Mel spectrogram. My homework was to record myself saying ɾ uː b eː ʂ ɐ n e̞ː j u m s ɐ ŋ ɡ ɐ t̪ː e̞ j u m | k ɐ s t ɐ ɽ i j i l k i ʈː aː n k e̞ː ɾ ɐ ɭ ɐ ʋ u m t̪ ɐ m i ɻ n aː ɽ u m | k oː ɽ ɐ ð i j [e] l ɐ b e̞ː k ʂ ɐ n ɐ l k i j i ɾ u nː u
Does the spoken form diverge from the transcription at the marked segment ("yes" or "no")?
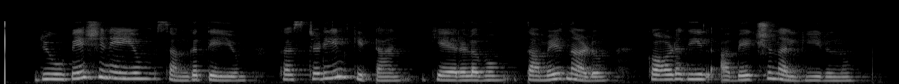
yes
